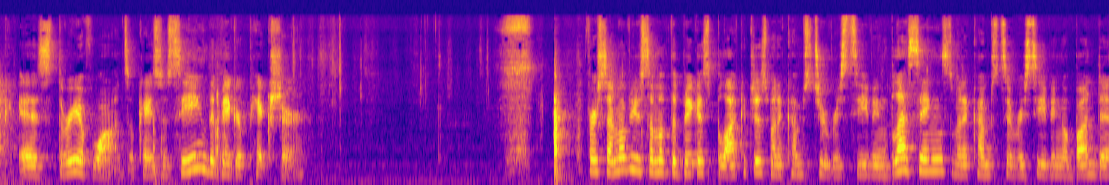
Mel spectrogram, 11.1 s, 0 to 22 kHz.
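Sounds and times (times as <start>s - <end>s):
cards rustling: 2.9s - 5.1s
card deck knocking on wooden table: 5.5s - 5.8s.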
